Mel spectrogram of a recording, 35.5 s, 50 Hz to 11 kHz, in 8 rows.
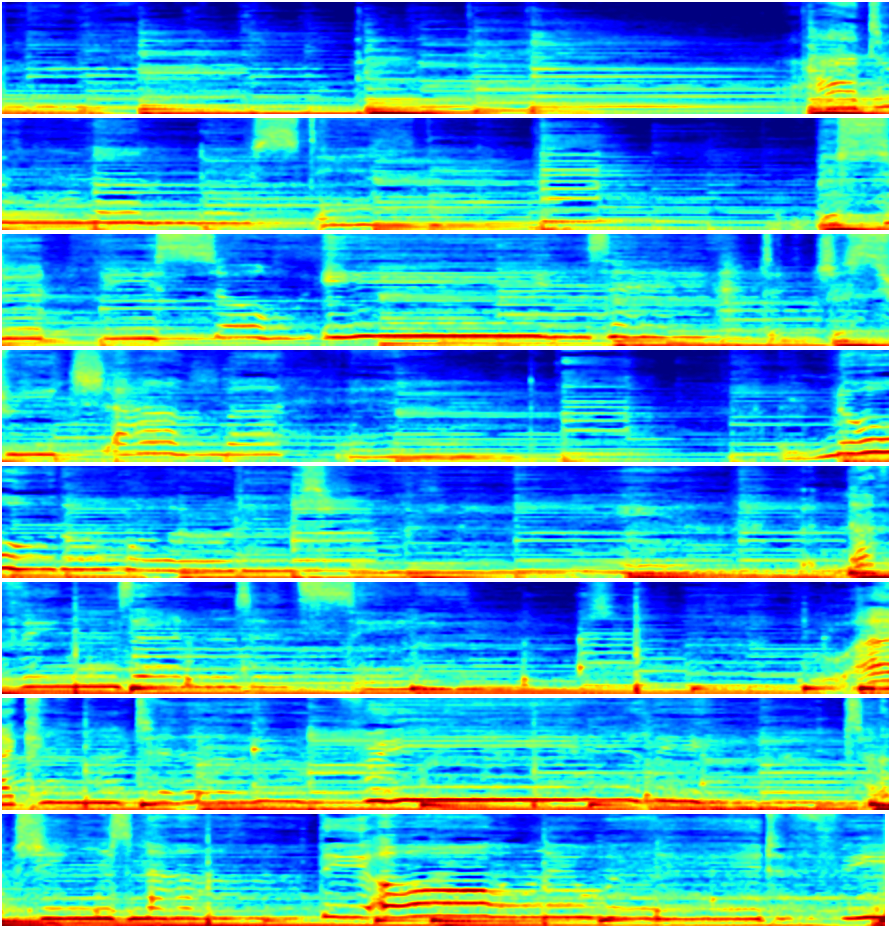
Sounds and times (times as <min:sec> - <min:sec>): Music: 0:00.0 - 0:35.4.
